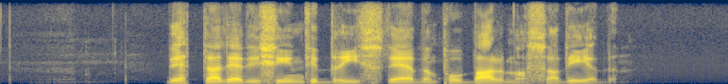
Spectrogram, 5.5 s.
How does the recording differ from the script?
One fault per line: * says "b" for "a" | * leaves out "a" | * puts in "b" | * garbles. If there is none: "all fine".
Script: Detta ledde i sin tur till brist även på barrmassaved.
* leaves out "tur"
